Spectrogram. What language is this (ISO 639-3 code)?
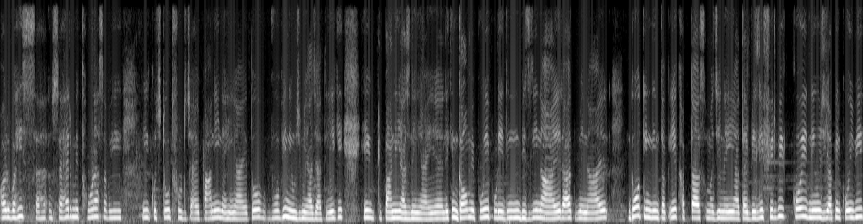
hin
